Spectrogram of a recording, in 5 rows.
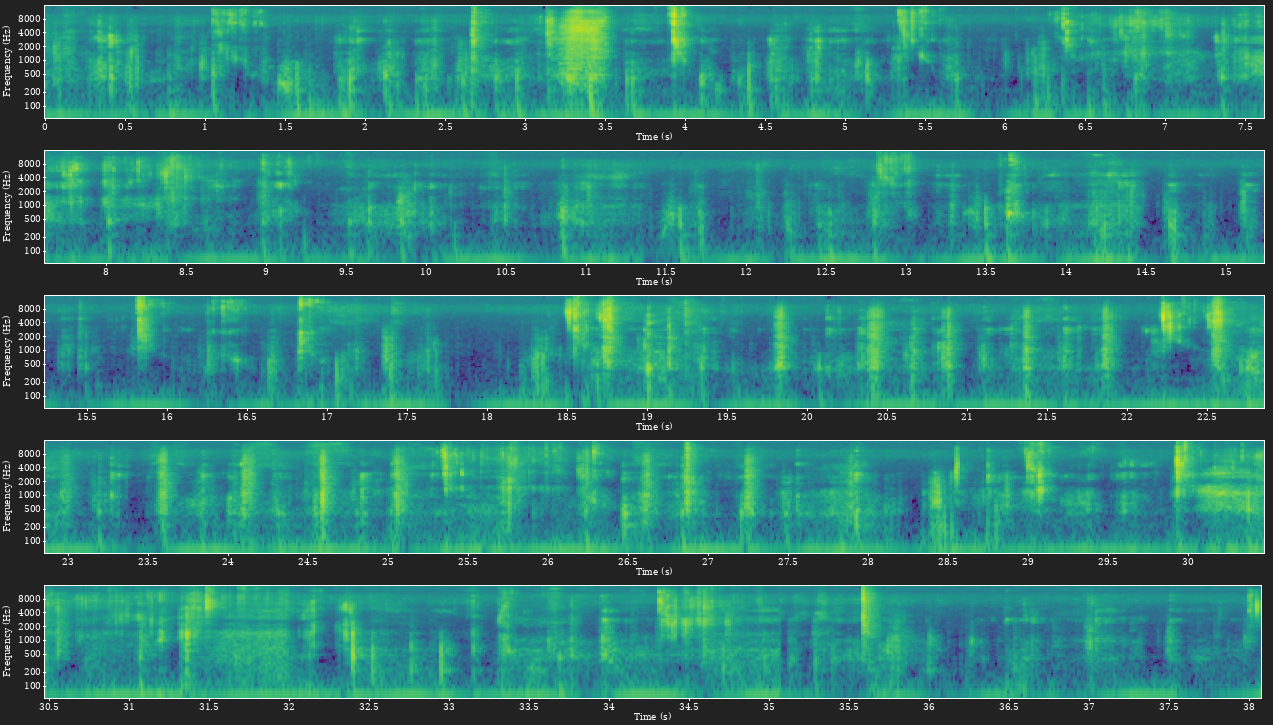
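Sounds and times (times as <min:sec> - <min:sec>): crunchy chewing: 0:00.0 - 0:38.0.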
